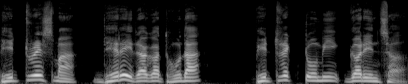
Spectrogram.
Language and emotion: Nepali, neutral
